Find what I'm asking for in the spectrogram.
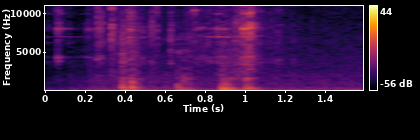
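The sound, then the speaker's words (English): A set of keys, pulled out from under a plant pot, jangles in a few brief, soft metallic jingles, the clinks bunched close together and fairly faint against a low background. “She bends down and pulls a set of keys out from under a plant pot.”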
